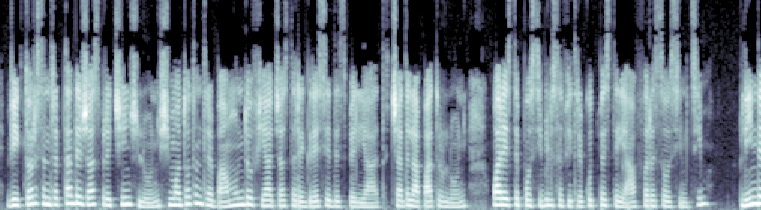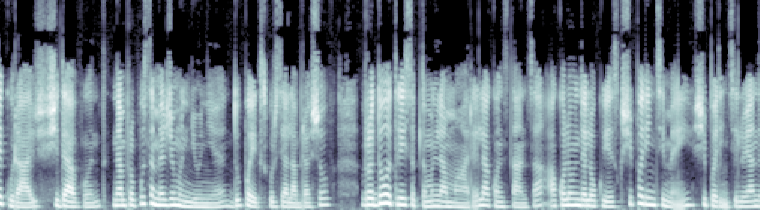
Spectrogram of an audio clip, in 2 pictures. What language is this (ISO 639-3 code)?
ron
